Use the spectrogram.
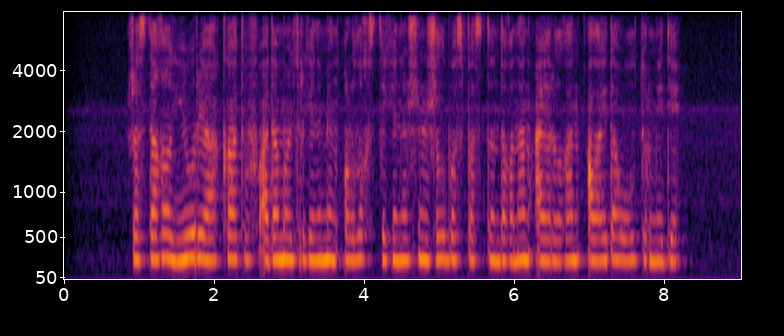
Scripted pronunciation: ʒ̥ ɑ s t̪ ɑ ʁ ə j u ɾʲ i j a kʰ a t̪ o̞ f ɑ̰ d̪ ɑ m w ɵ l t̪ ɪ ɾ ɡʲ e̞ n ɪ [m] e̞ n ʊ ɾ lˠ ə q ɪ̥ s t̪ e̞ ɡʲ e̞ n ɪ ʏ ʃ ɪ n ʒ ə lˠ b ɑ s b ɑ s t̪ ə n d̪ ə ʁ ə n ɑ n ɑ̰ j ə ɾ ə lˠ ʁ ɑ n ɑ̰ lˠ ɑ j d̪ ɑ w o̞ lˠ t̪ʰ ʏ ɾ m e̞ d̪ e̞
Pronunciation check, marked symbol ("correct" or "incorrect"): correct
